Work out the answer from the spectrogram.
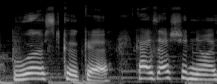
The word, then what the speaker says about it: Wurstküche: It's called, it's pronounced worstuka. Worst cooker. Worst cooker.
